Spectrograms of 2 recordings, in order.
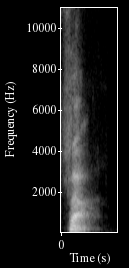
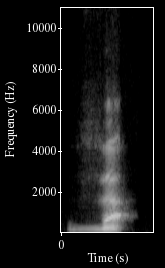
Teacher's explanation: Kalau sa itu kayak digigit dan didorong dengan keras. Sa ya. Kalau za lembut.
